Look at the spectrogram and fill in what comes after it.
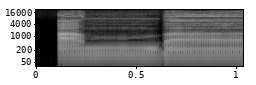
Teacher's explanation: নুন সাকিন বা তানভিনকে মিমের সাথে মিলিয়ে গুন্নাহ সহকারে পড়তে হবে। যেমন আম্বা। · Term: কলব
